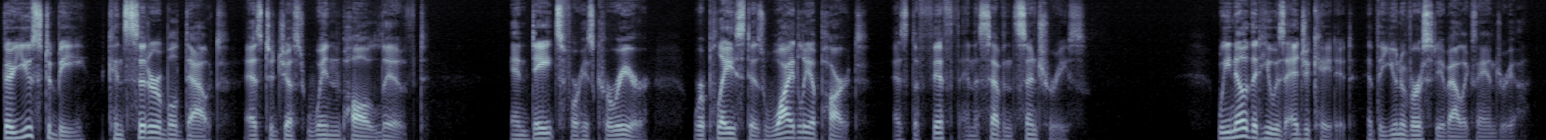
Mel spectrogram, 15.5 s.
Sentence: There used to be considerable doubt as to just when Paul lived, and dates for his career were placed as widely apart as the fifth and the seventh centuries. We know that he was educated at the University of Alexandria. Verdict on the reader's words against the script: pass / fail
pass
